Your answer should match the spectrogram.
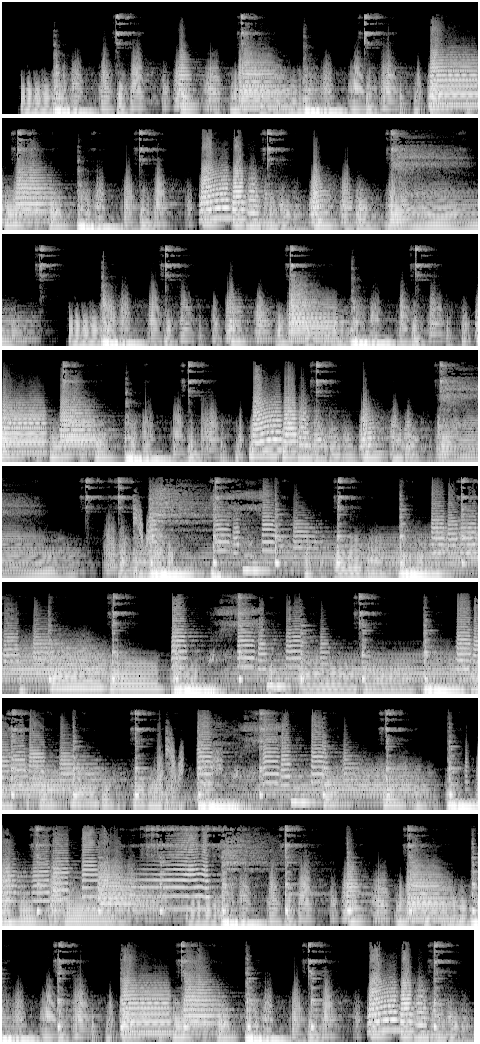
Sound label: Bavarian Funk Unplugged Version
